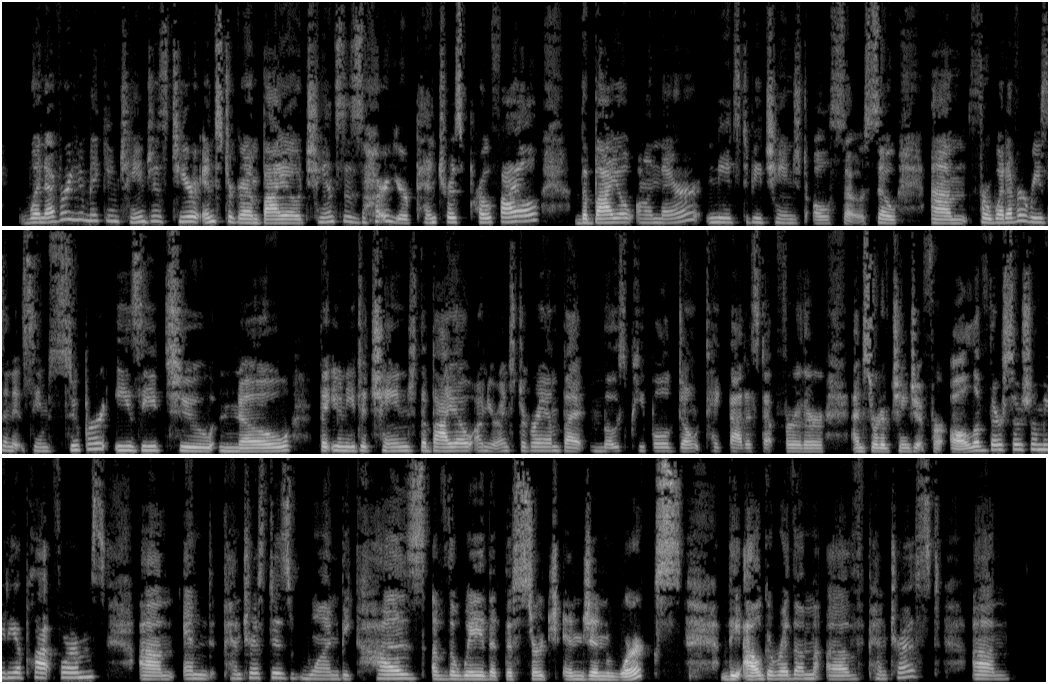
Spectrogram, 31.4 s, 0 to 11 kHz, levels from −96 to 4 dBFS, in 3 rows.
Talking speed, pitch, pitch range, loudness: 160 wpm, 190 Hz, 175-230 Hz, -31 LUFS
